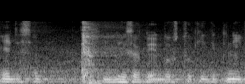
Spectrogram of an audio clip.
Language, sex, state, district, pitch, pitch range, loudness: Hindi, male, Uttarakhand, Tehri Garhwal, 115 Hz, 115-125 Hz, -17 LUFS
